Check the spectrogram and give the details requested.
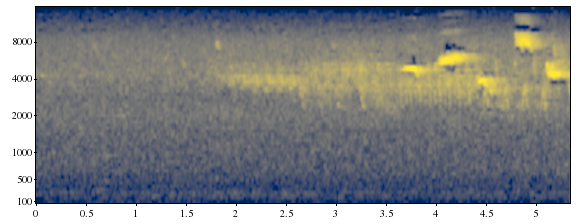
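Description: Outdoor nature ambience: a steady soft hiss, with several short, high-pitched bird chirps over the last second and a half.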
